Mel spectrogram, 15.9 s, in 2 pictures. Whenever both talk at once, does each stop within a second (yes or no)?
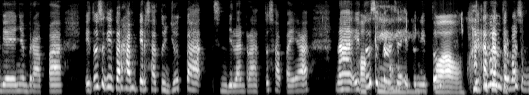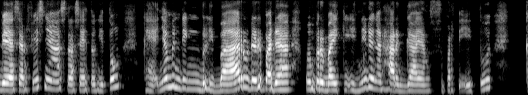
no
